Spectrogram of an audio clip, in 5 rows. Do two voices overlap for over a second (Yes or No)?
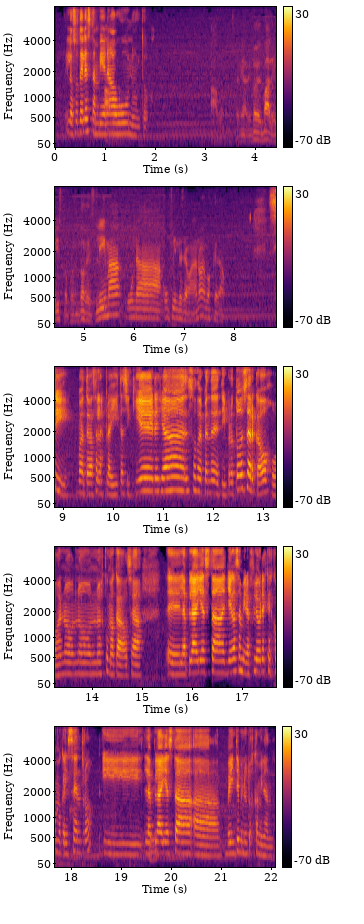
No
